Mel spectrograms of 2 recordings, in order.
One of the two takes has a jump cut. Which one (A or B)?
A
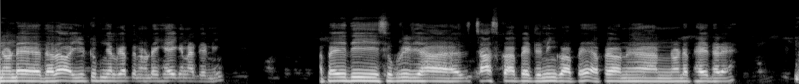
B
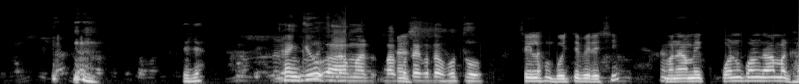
B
